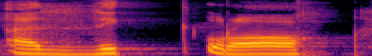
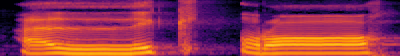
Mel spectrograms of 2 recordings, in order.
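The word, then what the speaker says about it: الذكرى: So we don't say adhikra. If I say adhikra, you did not hear the sound of the calf. So I omitted it completely, which is very wrong. May Allah guide us. So, and the last letter has been elongated, which is letter Ra. I said al-dhikra.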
